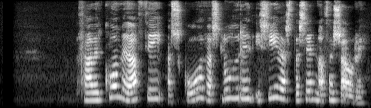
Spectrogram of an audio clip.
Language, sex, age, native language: Icelandic, female, 50-59, Icelandic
